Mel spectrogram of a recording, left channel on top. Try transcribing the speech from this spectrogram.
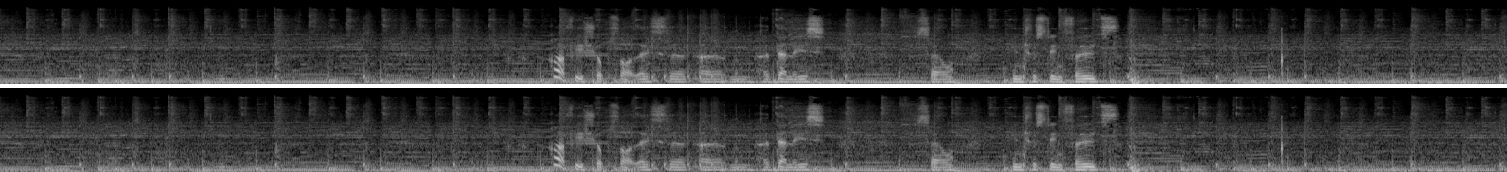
Quite a few shops like this, delis, sell interesting foods.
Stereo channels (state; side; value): identical; both; correlation 1.00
